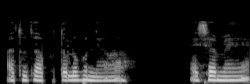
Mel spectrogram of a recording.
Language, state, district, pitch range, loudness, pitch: Idu Mishmi, Arunachal Pradesh, Lower Dibang Valley, 185-200 Hz, -18 LUFS, 190 Hz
